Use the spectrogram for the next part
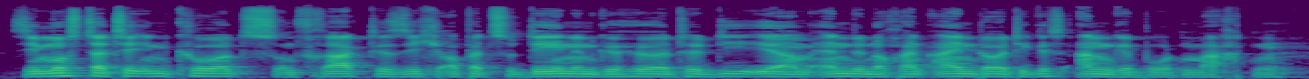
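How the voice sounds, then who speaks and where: A man narrating a German crime story as an audiobook, in a measured, wry way. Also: deep voice, fairly even intonation. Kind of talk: audiobook reading.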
